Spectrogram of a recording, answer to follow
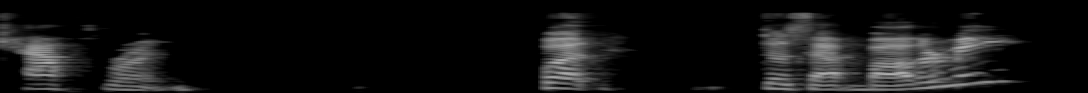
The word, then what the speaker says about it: Katherine: wrong um over here they don't have a th in their articulation of words so it's cine not Catherine but does that bother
